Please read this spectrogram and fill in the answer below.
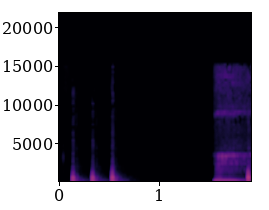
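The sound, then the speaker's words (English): Three heavy, evenly spaced knocks, low and booming. After a short silence comes a sustained low harmonic drone with one more thud near the end. “The knocks. Oh, the knocks. The knocking, the knocking.”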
